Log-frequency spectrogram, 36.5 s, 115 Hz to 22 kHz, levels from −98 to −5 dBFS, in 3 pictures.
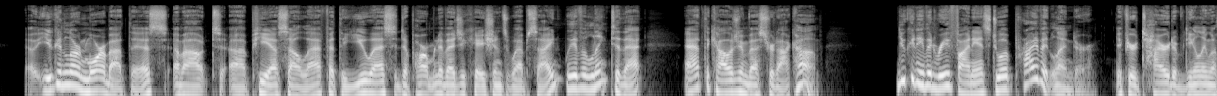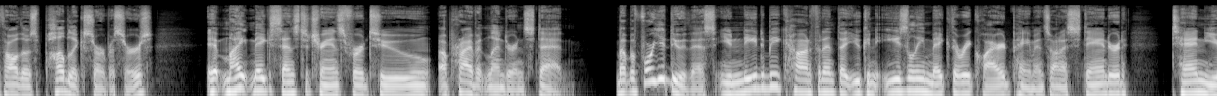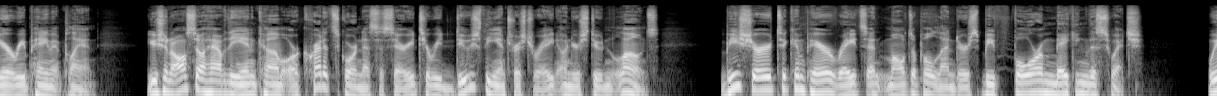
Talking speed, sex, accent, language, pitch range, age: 180 wpm, male, American, English, 100-140 Hz, 30-49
